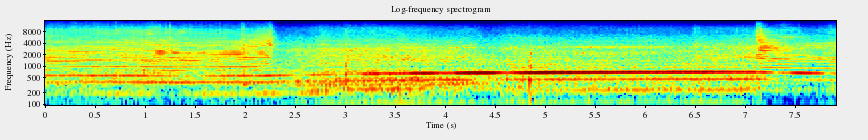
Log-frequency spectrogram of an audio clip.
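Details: Dust collector running with a 3D-printed industrial fan, sucking MDF sawdust and small wood chips after the bin was swapped for a bag; steady motor hum, slightly rising fan tone, light hiss of chips; sounds good and performs well, normal running.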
